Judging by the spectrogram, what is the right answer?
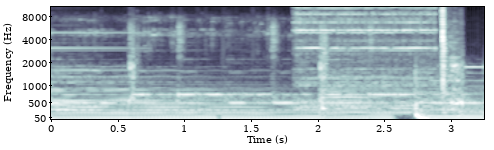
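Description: A telephone rings steadily under a game's background music and ambience in an amusement-park building game, with a brighter ringing burst near the end.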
